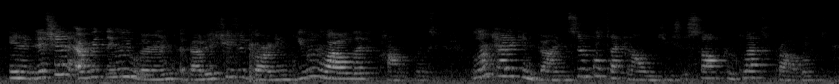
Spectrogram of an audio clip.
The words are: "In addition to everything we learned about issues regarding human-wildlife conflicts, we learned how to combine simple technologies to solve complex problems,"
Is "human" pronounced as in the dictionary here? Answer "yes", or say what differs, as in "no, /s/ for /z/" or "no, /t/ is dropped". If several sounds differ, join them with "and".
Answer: no, /m/ is dropped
